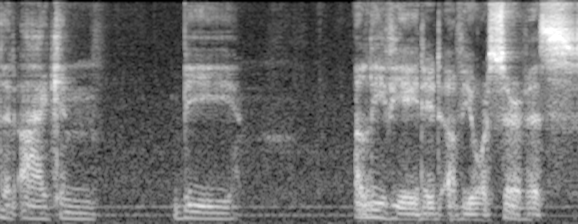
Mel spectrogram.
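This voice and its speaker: Over clear background noise, a man in a put-on character voice speaks very slowly at a very deep, low pitch, with long, frequent pauses. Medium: actual play. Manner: calm, measured.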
